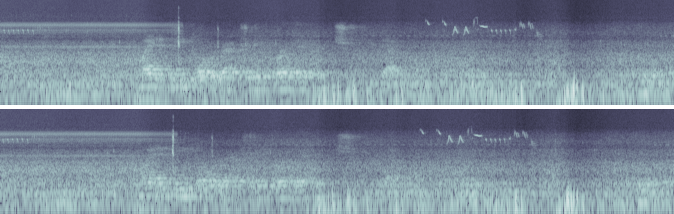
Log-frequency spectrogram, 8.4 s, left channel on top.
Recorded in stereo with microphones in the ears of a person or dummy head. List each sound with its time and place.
1.7 s a man speaking: 55° left (ahead or behind), 5 m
